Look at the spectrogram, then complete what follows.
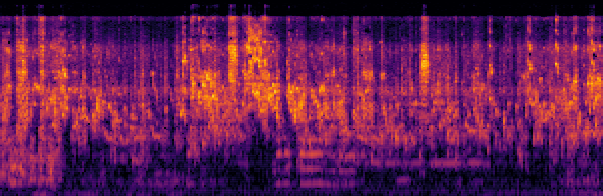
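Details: Morning birdsong from a crowd of birds, harsh squawks mixed with quick high chirps in uneven bursts, and a few faint held tones in the middle.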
